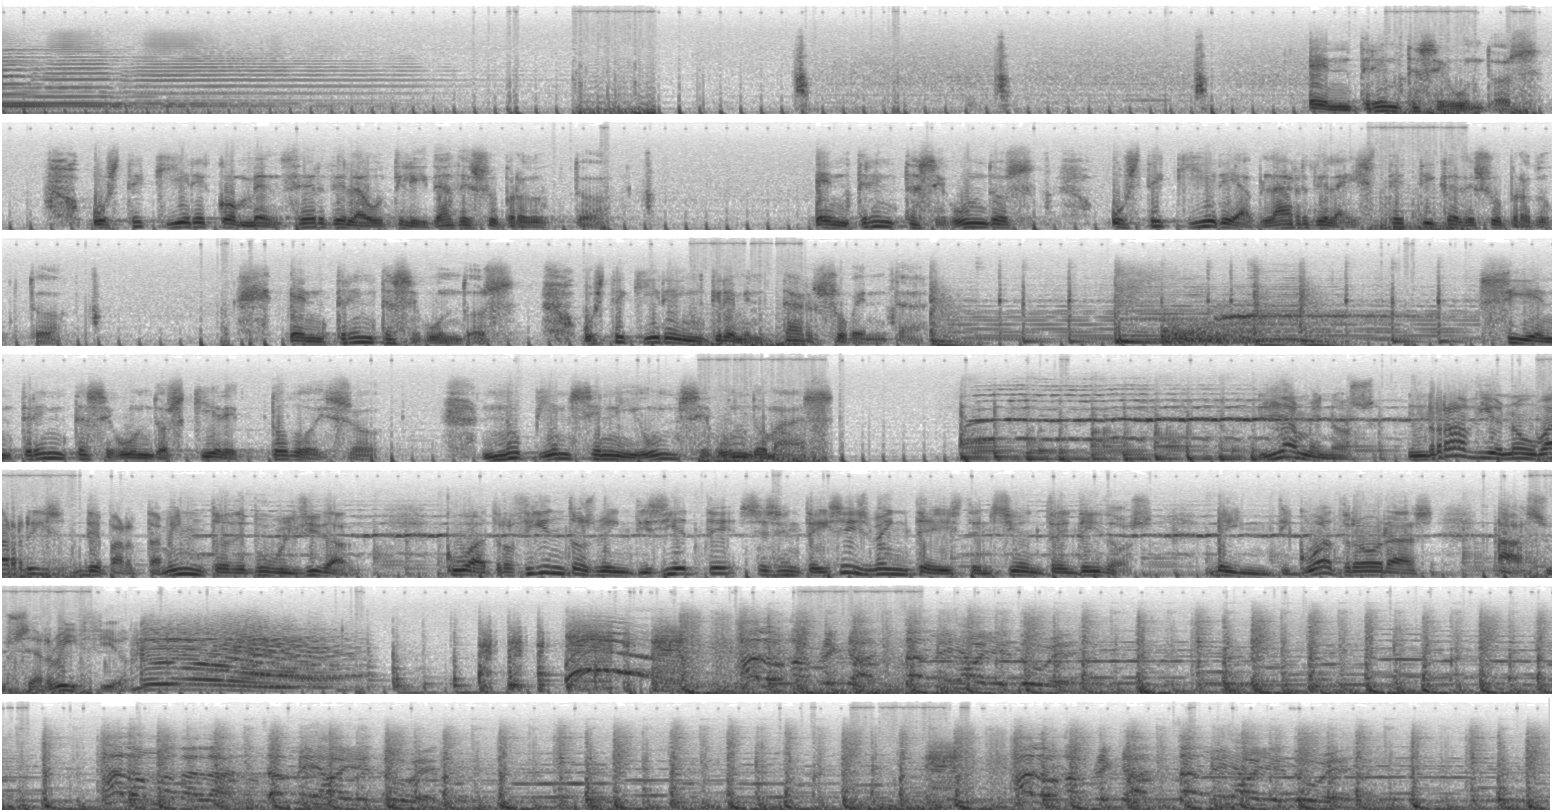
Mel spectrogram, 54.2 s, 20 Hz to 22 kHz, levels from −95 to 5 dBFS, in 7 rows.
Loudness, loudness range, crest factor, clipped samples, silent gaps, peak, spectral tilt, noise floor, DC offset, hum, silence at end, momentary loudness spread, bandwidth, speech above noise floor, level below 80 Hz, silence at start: -22 LUFS; 5 LU; 16 dB; under 0.1%; none; -6 dBFS; -6 dB/octave; -45 dBFS; under 0.1%; none; 0 s; 15 LU; 18 kHz; 24 dB; -36 dBFS; 0 s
